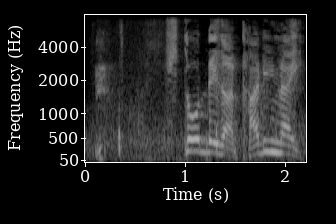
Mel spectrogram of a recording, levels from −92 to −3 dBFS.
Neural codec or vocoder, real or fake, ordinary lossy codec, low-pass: none; real; AAC, 48 kbps; 7.2 kHz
